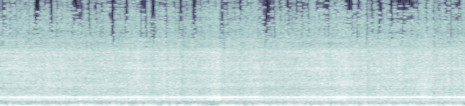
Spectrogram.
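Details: Honeywell ionizing HEPA room air cleaner running with its cover open before cleaning: steady low rumbling fan drone with a constant hum tone; dust and a few bugs inside, fan shafts dusty, about to be cleaned and oiled to cure a rattle.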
